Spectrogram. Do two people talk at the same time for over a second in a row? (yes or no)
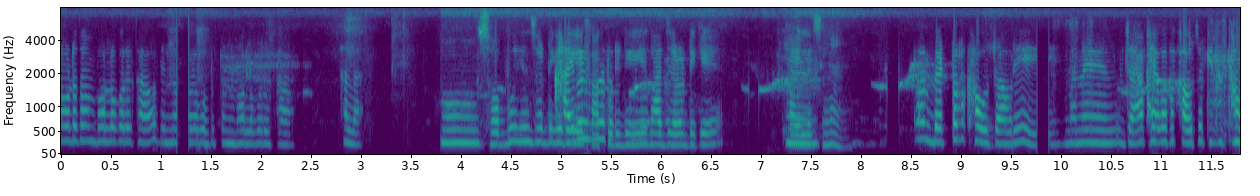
no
